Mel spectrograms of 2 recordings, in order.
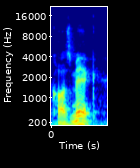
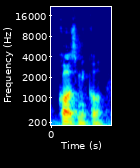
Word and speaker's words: cósmico: So basic, básico, cosmic, cósmico, not cósmico, not cosmic, not cósmico, cósmico.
